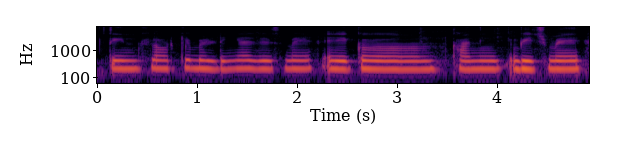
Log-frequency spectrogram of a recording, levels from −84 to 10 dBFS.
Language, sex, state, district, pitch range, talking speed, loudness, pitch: Hindi, female, Bihar, Saran, 210-220 Hz, 145 wpm, -31 LUFS, 215 Hz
